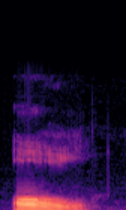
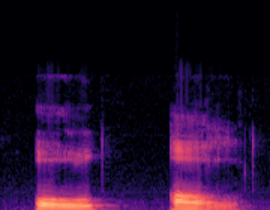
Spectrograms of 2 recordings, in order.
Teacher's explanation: in british english that is strongly rounded all in american english it's all unrounded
